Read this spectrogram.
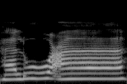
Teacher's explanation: Ainnya 2 harokat aja. Jangan kepanjangan.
